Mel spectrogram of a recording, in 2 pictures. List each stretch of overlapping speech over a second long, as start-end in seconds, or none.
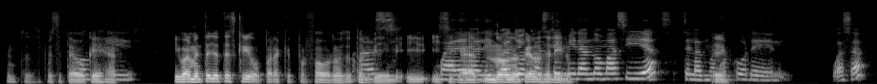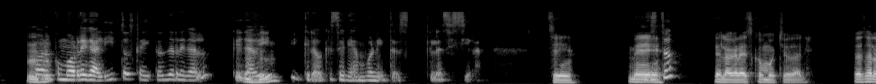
3.5-5.8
